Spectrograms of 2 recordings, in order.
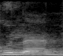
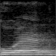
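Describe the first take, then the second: First: The name is said with an L sound. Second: The name is said without an L sound. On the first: The speaker calls it wrong. "ऐसे लगता है कि ये क्या है, गुलैन है" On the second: The speaker calls it right. "इसको हम कैसे प्रोनाउंस करते हैं, इसको हम गुएन कहते हैं"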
